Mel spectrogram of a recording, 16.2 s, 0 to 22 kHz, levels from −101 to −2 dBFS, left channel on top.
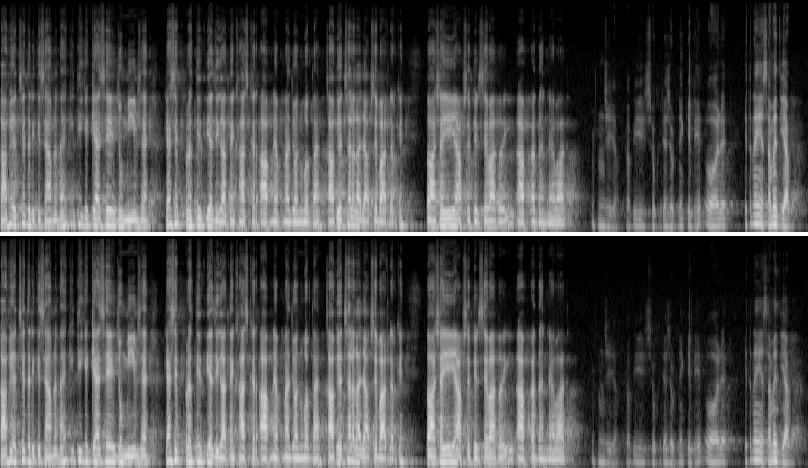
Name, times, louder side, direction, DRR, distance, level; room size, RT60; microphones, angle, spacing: voice 1, 0.0-3.0 3.3-8.1 8.5-11.3, right 1 dB, 40° right, 9 dB, 2.0 m, -23 dB
voice 2, 12.0-12.3 12.7-12.9 13.3-14.5 15.0-15.9, left 2 dB, 50° left, 15 dB, 1.1 m, -30 dB
28.0 x 27.0 x 7.5 m, 0.66 s
head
